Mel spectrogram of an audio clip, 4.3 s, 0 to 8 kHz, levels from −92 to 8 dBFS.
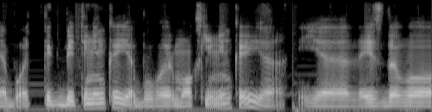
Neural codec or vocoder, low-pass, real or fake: none; 7.2 kHz; real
